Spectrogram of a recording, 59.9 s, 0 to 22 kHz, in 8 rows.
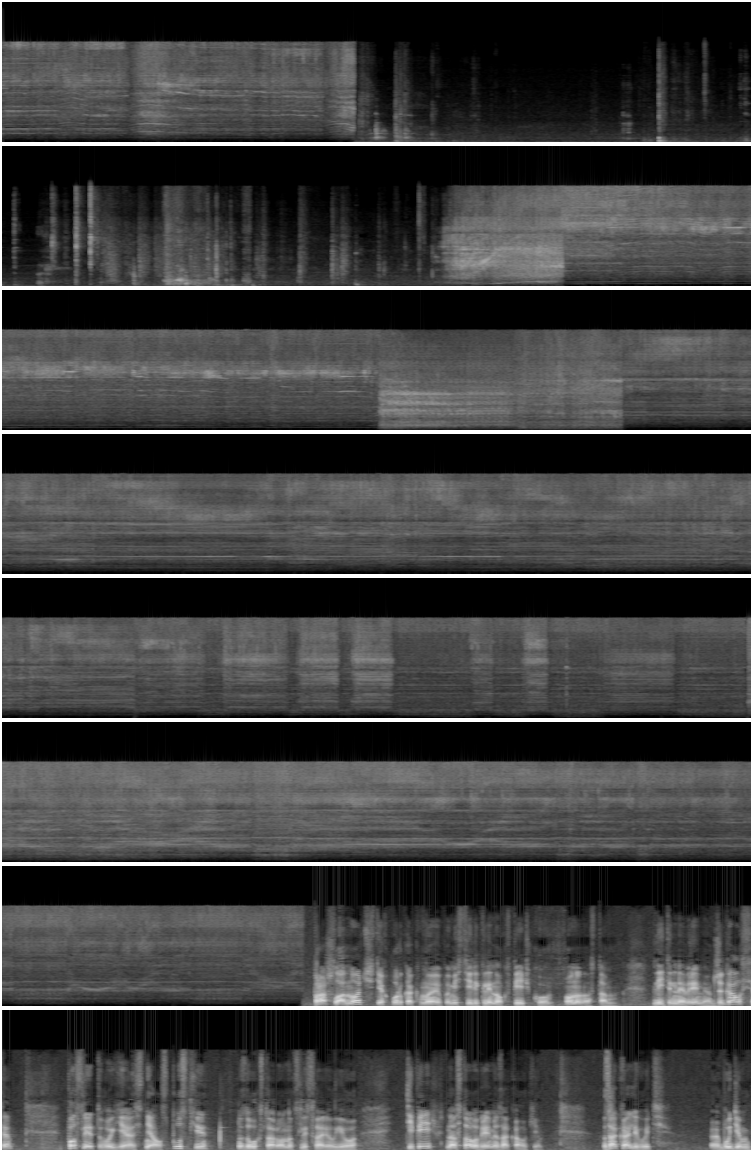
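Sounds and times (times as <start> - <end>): belt grinder grinding steel: 0.0 - 3.6, 11.8 - 56.0.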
